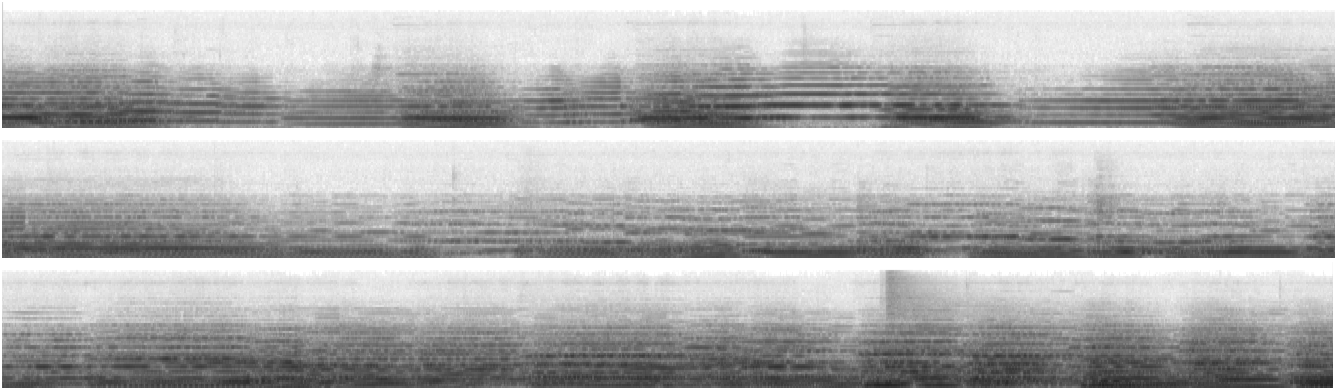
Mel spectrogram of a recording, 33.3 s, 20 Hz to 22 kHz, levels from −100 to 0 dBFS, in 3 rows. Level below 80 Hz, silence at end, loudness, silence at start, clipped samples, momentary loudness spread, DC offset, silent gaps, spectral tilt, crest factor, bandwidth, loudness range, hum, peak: -48 dBFS; 0 s; -25 LUFS; 0 s; under 0.1%; 16 LU; under 0.1%; none; -9.5 dB/octave; 20 dB; 13 kHz; 11 LU; none; -4 dBFS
